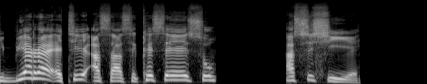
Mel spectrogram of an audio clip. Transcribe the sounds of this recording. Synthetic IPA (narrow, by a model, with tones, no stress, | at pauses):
i˨bi˦a˦ɾa˦˨ɛ˨tʰɪ˦a˨saː˨sɪ˨kʰɛ˦sɛ˦sʊ˦ | a˦sɪ˦ɕi˨jɛ̰˨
